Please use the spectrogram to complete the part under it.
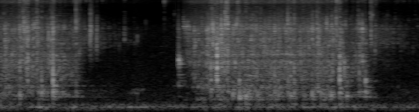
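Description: Clean water, about half a litre, is poured into a container to make brine for salted crab, a splashing, gurgling pour that stops and starts in a few surges.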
